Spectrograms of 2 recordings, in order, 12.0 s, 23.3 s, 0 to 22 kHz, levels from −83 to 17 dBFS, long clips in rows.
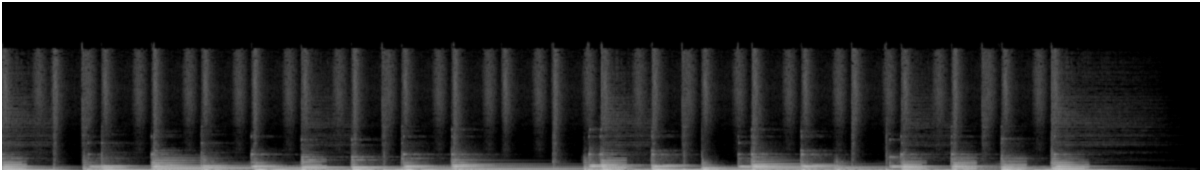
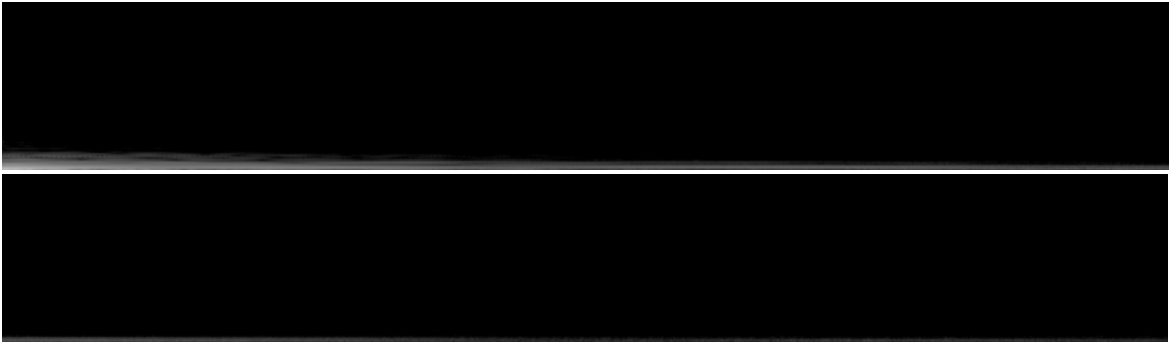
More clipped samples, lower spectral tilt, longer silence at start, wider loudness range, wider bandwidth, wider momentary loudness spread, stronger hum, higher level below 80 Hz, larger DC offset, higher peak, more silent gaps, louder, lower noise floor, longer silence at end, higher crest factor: neither; second, -8.5 dB/octave vs -13.5 dB/octave; about the same, 0 s vs 0 s; second, 2 LU vs 24 LU; first, 16.5 kHz vs 2.4 kHz; second, 11 LU vs 27 LU; neither; first, -24 dBFS vs -68 dBFS; neither; first, 0 dBFS vs -6 dBFS; neither; first, -19 LUFS vs -26 LUFS; about the same, -65 dBFS vs -67 dBFS; second, 0.75 s vs 14.75 s; second, 16 dB vs 26 dB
